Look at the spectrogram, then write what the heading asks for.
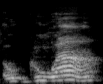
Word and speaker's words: Gouin: Or Gouin, actually, is how that'd be pronounced in French.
